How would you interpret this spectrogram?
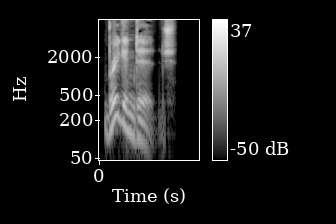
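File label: "brigandage", British English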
